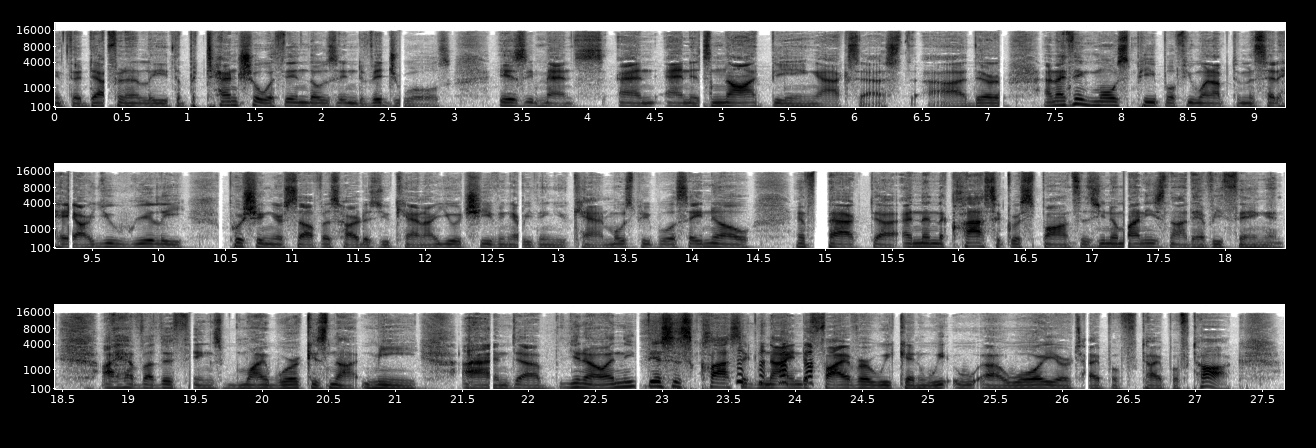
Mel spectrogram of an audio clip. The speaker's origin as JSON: {"language": "English", "country": "Canada", "said": "Yeah, I'm Canadian."}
